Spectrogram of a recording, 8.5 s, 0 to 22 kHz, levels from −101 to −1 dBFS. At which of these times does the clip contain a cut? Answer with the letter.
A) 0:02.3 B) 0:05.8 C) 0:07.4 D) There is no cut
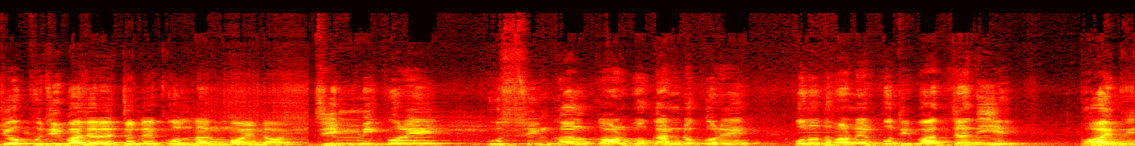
A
